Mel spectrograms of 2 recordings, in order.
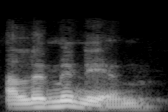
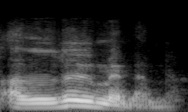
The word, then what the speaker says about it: aluminium: Number one, there's a light metal that will in future be spelled and pronounced aluminium, not aluminum.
